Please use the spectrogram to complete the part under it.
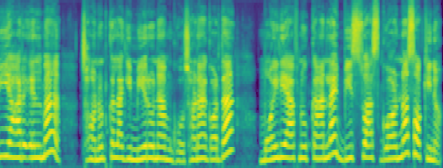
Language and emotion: Nepali, surprised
